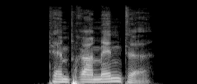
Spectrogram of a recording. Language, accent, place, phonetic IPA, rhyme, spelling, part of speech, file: German, Germany, Berlin, [tɛmpəʁaˈmɛntə], -ɛntə, Temperamente, noun, De-Temperamente.ogg
- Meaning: nominative/accusative/genitive plural of Temperament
